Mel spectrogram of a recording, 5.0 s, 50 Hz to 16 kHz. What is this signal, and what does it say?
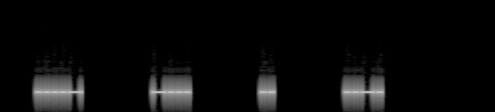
Morse code, heard as a keyed tone, about 30 wpm, spaced as for 10 wpm, 700 Hz. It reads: 4BIF
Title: USA Call Signs - 6x Character Spacing - 30wpm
